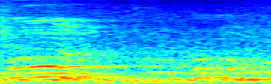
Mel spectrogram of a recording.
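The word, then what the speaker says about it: womb: B is silent. Okay, it is boom.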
